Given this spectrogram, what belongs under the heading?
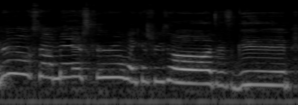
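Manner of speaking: high, light imitation of a friend; smooth it over in a put-on high voice; mock placating, way up high; high-pitched reassurance. Retold friend smoothing over the drama.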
